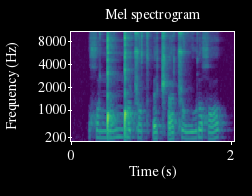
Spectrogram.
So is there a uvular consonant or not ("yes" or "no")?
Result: yes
